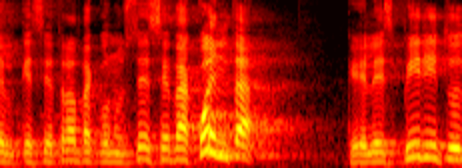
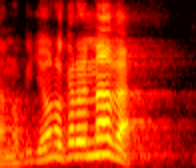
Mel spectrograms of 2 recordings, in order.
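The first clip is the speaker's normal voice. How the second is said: mock exasperated outburst; 6 semitones higher, 6 dB louder than usual. Atheist caller insisting to the pastor, mock exasperated. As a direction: imitate an insistent caller, rising high and loud.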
